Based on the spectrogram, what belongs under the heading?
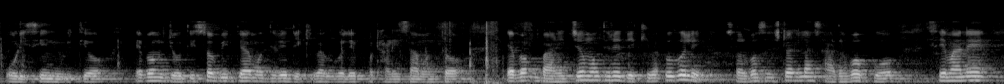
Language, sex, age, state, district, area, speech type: Odia, male, 18-30, Odisha, Subarnapur, urban, spontaneous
